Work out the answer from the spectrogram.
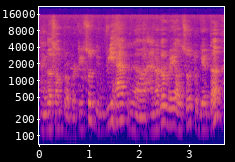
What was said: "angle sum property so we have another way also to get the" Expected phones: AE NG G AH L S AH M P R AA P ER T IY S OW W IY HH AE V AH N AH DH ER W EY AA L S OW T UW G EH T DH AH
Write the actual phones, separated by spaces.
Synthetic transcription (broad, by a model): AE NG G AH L S AH M P R AA P ER T IY S OW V IY HH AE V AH N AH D ER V EY AA L S OW T UW G EH T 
